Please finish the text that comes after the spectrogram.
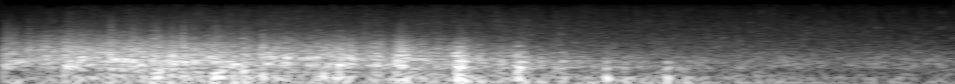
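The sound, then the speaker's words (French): Heavy rain pours steadily during a night-time thunderstorm over a lake while deep thunder rumbles and rolls underneath, loud, with no voices, just a continuous stormy wash of sound throughout. “Après une nuit d'orage mouvementé, le lac est devenu entièrement marron, l'eau n'est plus limpide.”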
